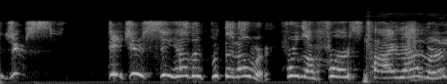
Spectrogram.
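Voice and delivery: high-pitched sarcastic hype; mock amazement. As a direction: gush in fake astonishment, voice way up. Mocking commentators' hype of the unmasking.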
